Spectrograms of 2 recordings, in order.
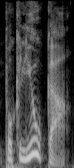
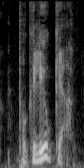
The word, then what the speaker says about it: Pokljuka: Till Pokljuka. – Pokljuka.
